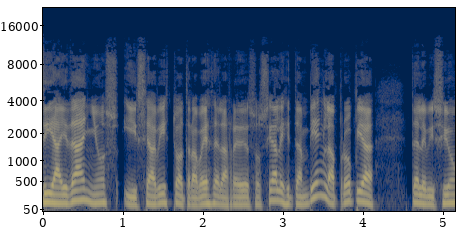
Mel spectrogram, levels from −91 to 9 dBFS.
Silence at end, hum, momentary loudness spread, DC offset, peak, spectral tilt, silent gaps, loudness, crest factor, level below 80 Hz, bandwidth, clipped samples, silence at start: 0 s; none; 7 LU; under 0.1%; -10 dBFS; -6 dB/octave; none; -25 LUFS; 16 dB; -56 dBFS; 10.5 kHz; under 0.1%; 0 s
